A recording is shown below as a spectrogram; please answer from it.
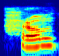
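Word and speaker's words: พรหม: news it is called the prom temple which is a local pronunciation of brahma and you have of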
